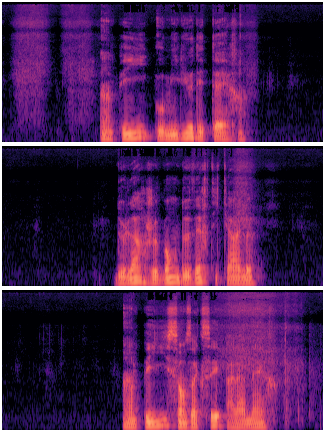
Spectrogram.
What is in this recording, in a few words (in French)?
Dictée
